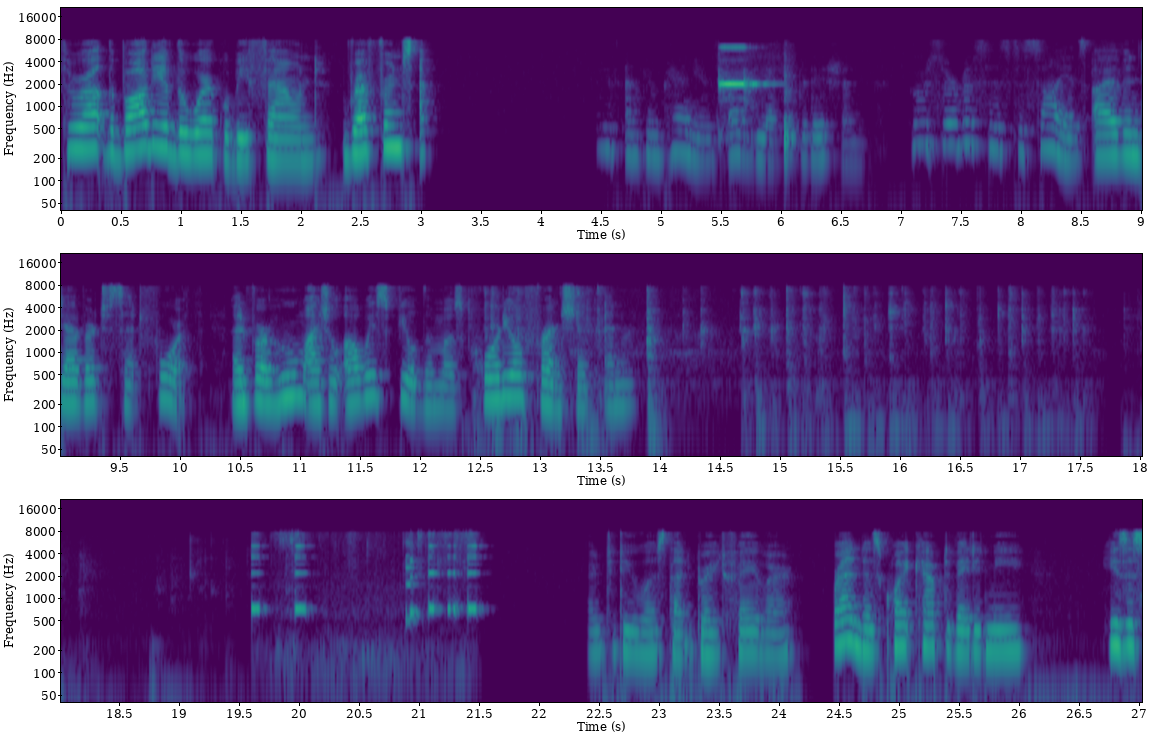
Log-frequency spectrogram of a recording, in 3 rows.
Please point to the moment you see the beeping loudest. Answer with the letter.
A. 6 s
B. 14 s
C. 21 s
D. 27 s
A.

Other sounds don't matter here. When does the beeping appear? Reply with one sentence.
You can hear the beeping from 5.5 to 6.1 s and from 19.6 to 21.5 s.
